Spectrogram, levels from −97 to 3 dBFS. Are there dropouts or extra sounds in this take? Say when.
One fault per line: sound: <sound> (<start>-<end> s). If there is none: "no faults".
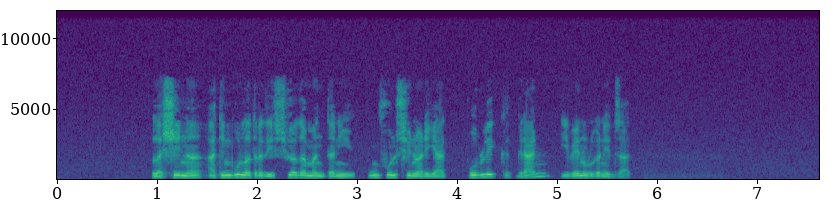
no faults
